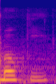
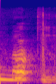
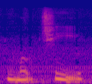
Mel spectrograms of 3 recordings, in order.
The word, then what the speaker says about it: Moki: You said Moki. We're not gonna... get any comments, but comment. What did I say? You said mo, like M-O dash key. Like key, not mochi. If you're gonna pronounce it right.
